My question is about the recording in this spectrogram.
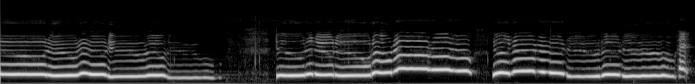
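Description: A person humming a melody note by note in short phrases, pausing twice and stopping abruptly near the end.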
